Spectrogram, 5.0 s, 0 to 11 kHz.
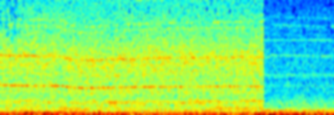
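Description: CRJ900 jet engines roar steadily at climb power in a Prepar3D flight simulation, a loud, unbroken broadband rush with a faint high whine, the top end dropping away near the end.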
